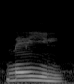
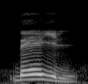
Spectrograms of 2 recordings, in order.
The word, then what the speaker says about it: 내일: Буква риэль в начале слова она читается как р, в подчиме она читается как л, например, как здесь, неиль.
